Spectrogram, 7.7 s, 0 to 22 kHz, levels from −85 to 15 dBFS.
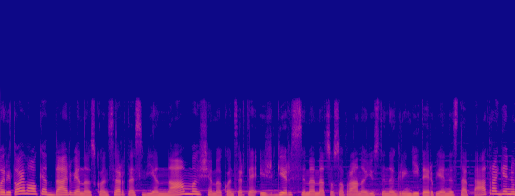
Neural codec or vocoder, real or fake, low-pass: none; real; 10.8 kHz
